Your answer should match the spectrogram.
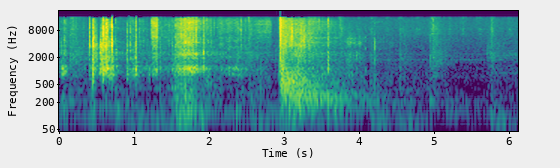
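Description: A single shot from a Howa Super Lite .308 bolt-action rifle about three seconds in, a sharp report followed by a long echo that fades over two seconds or so. A few light clicks of handling come before it.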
